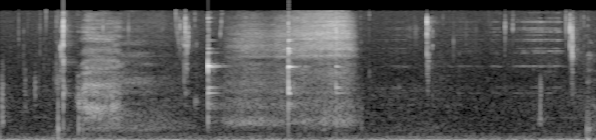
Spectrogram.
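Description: Wooden chopsticks clicking and tapping against dishes as noodles are picked up, about five sharp clicks with a little ring to some, between two stretches of soft rustling noise.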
